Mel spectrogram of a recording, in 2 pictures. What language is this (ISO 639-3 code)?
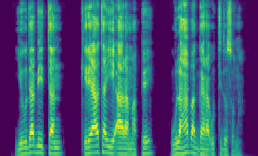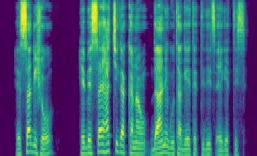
gof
